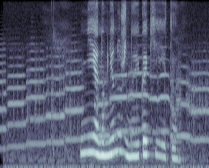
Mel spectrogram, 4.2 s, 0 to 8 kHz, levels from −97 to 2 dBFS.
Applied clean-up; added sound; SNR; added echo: none; Trumpet; 12 dB; none.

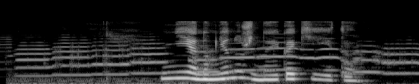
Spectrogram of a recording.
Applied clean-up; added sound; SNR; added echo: classical method log-MMSE.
